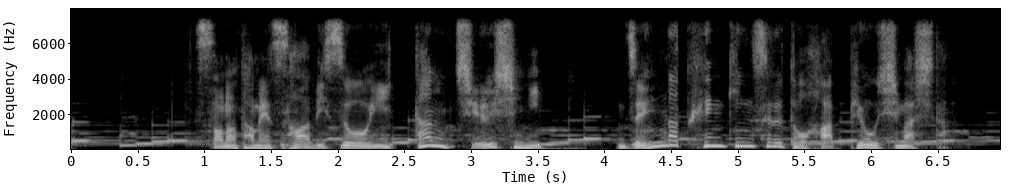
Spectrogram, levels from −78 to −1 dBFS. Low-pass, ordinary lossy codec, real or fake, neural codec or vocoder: 7.2 kHz; none; fake; codec, 16 kHz, 4 kbps, X-Codec, HuBERT features, trained on general audio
